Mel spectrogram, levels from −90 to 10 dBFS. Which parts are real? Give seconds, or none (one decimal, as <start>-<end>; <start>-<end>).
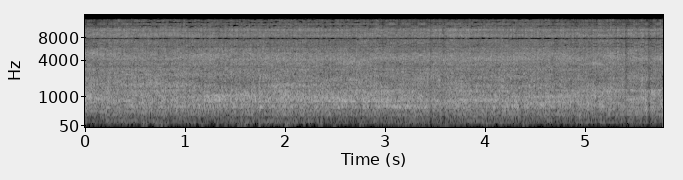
0.5-2.9; 3.7-4.9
